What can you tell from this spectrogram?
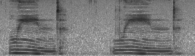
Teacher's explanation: of the verb in infinitive form is the n consonant sound this is a voiced consonant therefore it is case 2 where the e d is pronounced as the d sound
